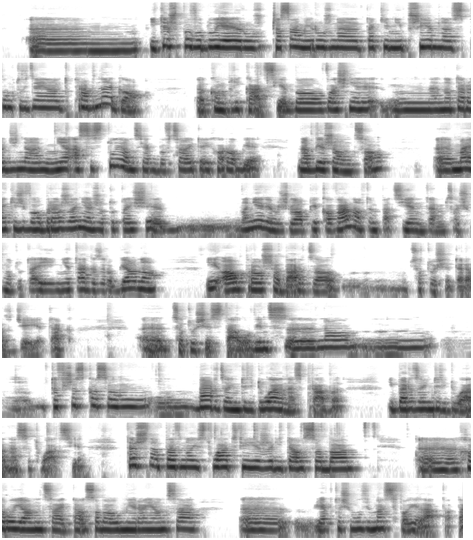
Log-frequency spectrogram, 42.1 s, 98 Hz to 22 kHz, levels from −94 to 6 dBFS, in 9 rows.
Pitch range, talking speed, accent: 215-255 Hz, 125 wpm, native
